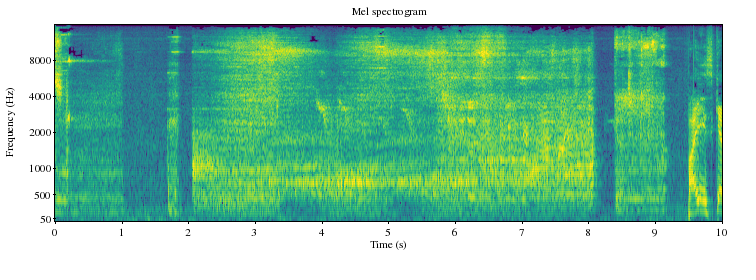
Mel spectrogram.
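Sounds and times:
loud dense wash of sound: 2.1s - 8.0s.

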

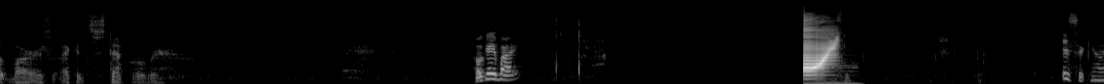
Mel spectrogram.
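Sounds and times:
cartoon boing sound effect: 8.0s - 8.6s.

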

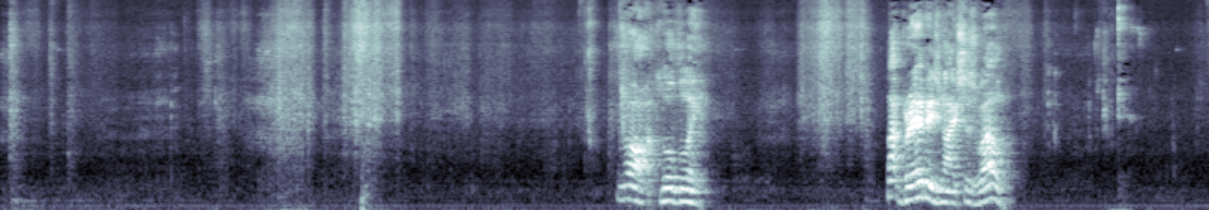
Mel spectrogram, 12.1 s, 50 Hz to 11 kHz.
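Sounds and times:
person chewing quietly: 10.2s - 12.0s.

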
